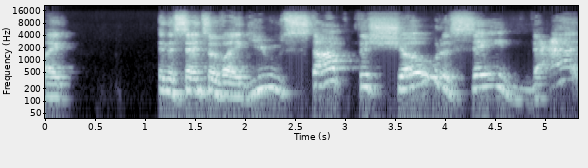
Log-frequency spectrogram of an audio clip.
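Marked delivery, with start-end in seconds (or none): 2.1-5.3 very slow, sing-song, patronizing condescension. Showing how to repeat a heckler's words back to them, slow condescending tone. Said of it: "in a very condescending manner".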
